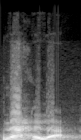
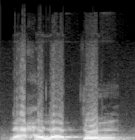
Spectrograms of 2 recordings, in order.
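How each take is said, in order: First: The word ends on a plain a sound. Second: The word ends with an added -atun syllable. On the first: The speaker calls it right. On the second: The speaker calls it wrong.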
